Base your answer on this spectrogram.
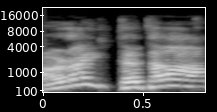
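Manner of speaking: very high, loud talking-wand character voice. Voicing a magic wand speaking inside a player's head: talking magic wand voice. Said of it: "I am your wonderful Wand of Wonder".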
